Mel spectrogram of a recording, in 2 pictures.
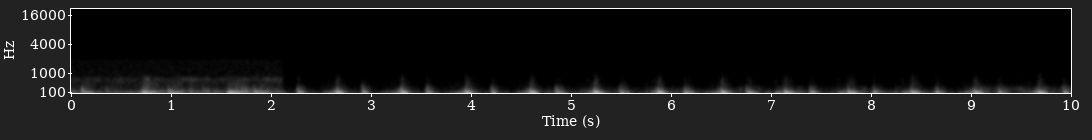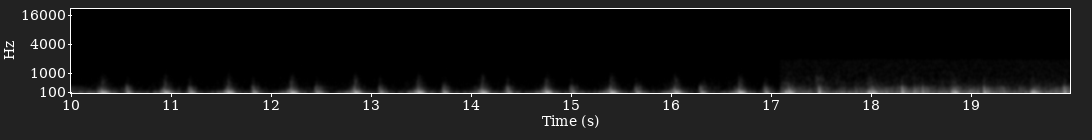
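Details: Real, unedited normal human heart sounds (S1 and S2), recorded at the bedside from multiple patients with normal cardiac physiology and looped seamlessly.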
